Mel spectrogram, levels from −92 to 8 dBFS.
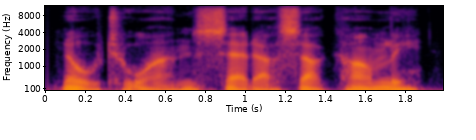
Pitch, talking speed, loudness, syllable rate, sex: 80 Hz, 150 wpm, -20 LUFS, 4.6 syllables/s, male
